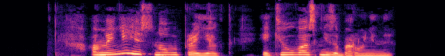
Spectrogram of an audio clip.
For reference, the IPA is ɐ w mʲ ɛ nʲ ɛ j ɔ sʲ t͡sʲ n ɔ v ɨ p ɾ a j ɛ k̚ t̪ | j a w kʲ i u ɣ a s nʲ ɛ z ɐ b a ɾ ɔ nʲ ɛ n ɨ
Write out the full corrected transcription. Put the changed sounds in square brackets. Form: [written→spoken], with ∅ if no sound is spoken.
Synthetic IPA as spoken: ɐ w mʲ [ɛ→a] nʲ ɛ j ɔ sʲ t͡sʲ n ɔ v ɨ p ɾ a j ɛ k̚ t̪ | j a [w→∅] kʲ i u [ɣ→v] a s nʲ ɛ z ɐ b a ɾ ɔ nʲ ɛ n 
